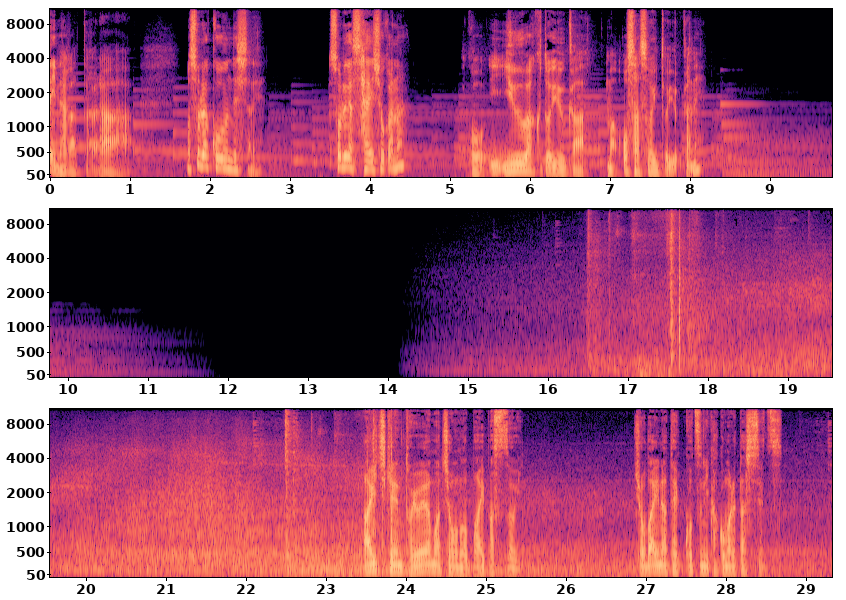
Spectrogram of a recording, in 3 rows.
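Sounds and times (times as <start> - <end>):
speech: 0.0 - 1.1, 1.7 - 2.7, 3.5 - 4.6, 5.2 - 8.2, 23.5 - 25.6, 26.9 - 28.8
jet aircraft roar from a nearby airport: 14.4 - 29.3
ball hits at a batting centre: 16.5 - 18.6.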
